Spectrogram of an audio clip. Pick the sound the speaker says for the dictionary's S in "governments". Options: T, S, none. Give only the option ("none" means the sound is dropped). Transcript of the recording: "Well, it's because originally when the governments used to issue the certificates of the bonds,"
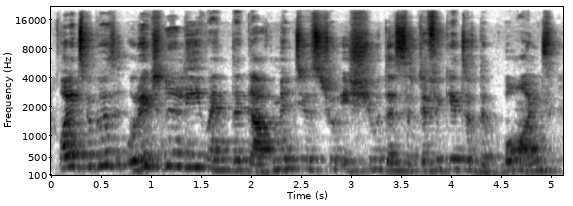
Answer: none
